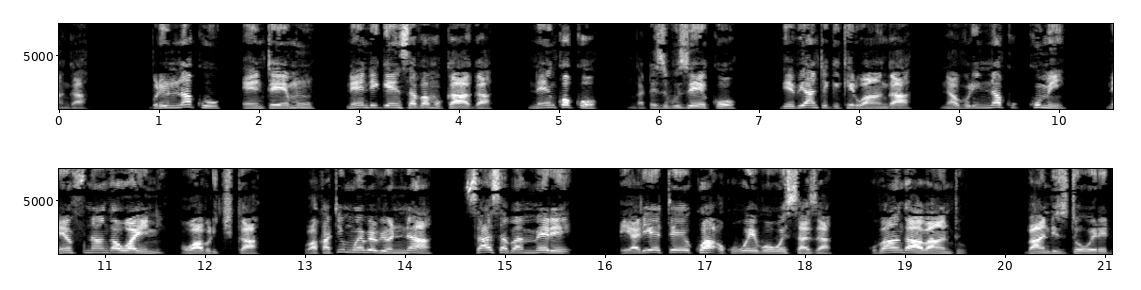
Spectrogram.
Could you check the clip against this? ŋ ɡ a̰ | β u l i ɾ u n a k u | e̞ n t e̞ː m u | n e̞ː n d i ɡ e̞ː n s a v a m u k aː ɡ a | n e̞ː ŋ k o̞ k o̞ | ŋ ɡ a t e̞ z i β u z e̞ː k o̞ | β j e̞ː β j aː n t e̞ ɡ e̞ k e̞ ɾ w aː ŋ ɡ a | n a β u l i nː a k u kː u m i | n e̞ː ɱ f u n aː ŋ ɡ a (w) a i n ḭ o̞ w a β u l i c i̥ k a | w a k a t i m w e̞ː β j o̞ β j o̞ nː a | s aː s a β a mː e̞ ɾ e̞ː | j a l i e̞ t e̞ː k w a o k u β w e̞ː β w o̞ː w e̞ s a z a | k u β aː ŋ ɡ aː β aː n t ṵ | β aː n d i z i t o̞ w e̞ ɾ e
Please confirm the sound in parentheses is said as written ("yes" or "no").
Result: yes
